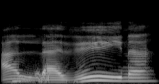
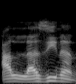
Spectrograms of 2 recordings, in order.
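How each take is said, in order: First: The middle consonant is a th-like sound. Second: The middle consonant is a plain z sound. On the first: The speaker calls it right. "জিভটা দাঁতের থেকে বের হয়ে যাবে" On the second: The speaker calls it wrong. "আল্লাযিনা না"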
